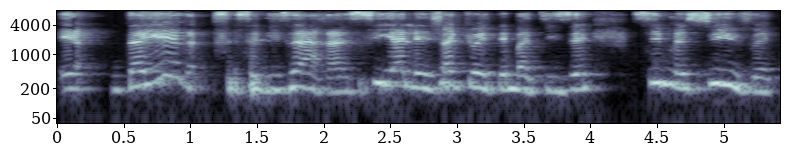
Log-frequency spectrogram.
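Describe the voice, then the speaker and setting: A woman's voice: mid-range voice, moderate pace, fairly bright tone. An older woman giving an emotional spoken testimony, hesitant and repeating herself as she searches for words. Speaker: testifying church member. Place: lives in Belgium.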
